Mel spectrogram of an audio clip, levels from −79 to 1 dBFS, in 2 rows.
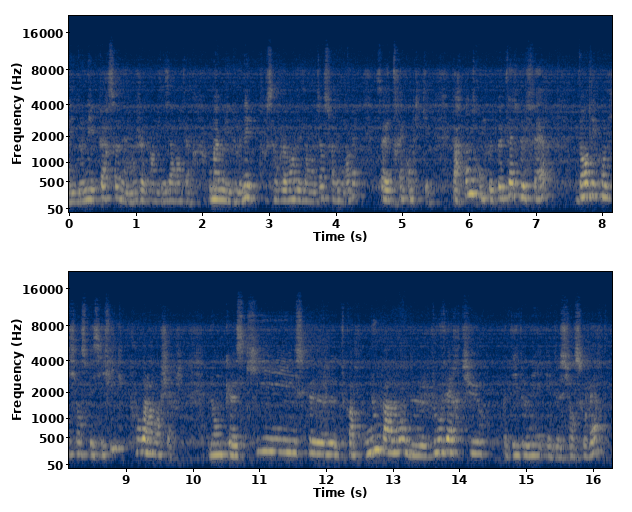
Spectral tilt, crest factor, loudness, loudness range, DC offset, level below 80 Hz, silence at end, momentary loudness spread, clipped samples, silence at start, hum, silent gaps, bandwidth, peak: -5 dB/octave; 20 dB; -31 LUFS; 4 LU; under 0.1%; -74 dBFS; 0 s; 11 LU; under 0.1%; 0 s; none; none; 16 kHz; -10 dBFS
